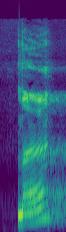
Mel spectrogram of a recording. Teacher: Ma fathah diikuti Alif dua harakat kita panjangkan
